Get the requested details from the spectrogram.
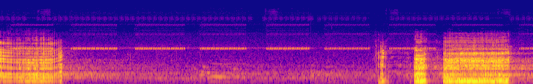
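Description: A red deer stag's deep rutting bellow, its autumn breeding call: one long roar, then a pause, then short grunting bursts and another long bellow, loud, with a steady high insect-like drone between the calls.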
